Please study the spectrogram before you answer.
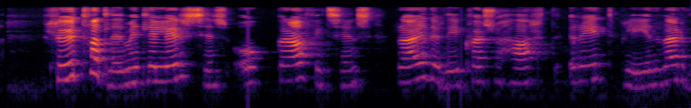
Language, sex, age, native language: Icelandic, female, 30-39, Icelandic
